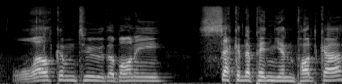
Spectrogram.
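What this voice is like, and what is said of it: Put-on Scottish accent. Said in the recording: “I want to try my Scottish accent... the most Scottish accent that you can do”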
